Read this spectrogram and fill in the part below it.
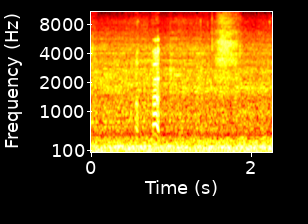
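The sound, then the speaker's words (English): A train rumbles by, loud, a dense, steady low roar filling the whole stretch with a brief higher screech and hiss riding on top. “It will be very apparent that there's a train going by.”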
